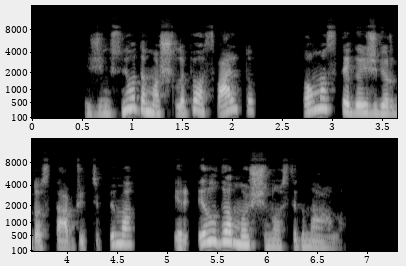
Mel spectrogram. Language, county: Lithuanian, Vilnius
